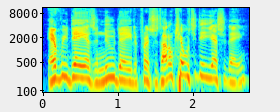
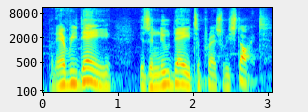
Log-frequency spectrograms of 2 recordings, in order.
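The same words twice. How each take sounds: First: Lifted, firmer repeat to the crowd; energised preacher's insistence; emphatic encouragement. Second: Low, softer preacher's assurance; understated, measured hope; gentle encouragement. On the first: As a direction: drive the point home. Same line repeated with force. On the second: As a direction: offer it quietly and earnestly. Same line, first gently, then forcefully. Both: Real, not acted.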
